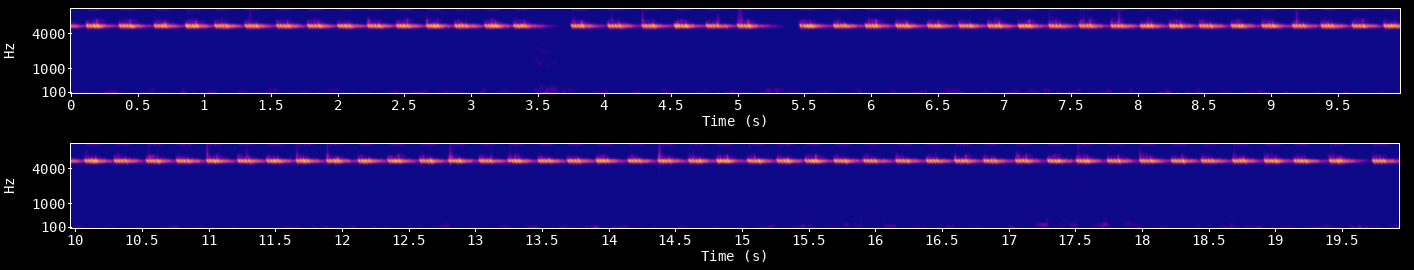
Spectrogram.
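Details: A cricket sings a loud, clear, high-pitched trill of rapid pulses that runs almost without pause.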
